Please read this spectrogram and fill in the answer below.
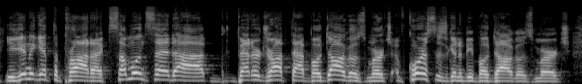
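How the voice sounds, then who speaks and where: A man hosting a live podcast with lively banter and an emphatic radio-announcer delivery. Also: high voice, fairly quick, no echo, clean studio sound. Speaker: podcast host.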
